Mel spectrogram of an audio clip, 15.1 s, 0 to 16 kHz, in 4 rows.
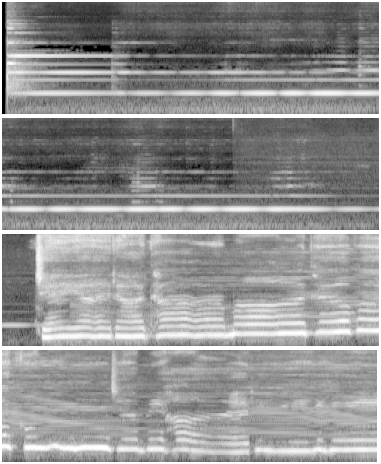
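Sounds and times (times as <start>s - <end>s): sung chant: 7.9s - 15.0s.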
